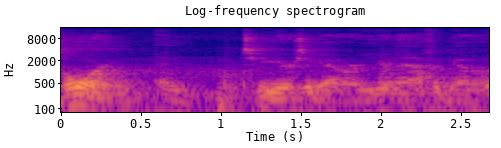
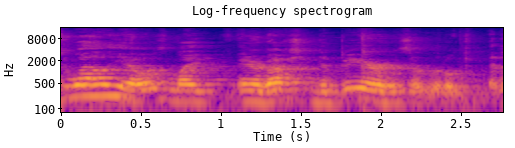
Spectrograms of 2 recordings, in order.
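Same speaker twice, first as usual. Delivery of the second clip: son's cheeky excuse; 10 semitones higher, 9 dB louder than usual. Retold or imitated. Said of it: "he goes".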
